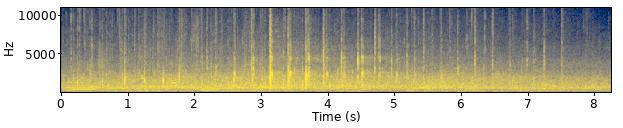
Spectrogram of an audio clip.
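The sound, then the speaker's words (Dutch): Applause from an audience at a communal meal during an open house, given for the table hosts: dense, steady clapping that continues evenly throughout with a few sharper claps standing out. “Een groot applaus voor alle tafelhosts.”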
